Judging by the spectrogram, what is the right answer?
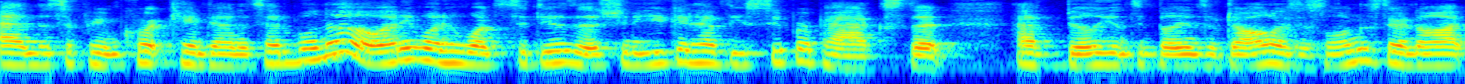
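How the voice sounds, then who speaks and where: With a General American accent, a woman speaks in a plain, everyday voice at a fairly quick pace and a fairly low pitch. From United States. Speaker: podcast host and knitting teacher. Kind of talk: casual interview chat.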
